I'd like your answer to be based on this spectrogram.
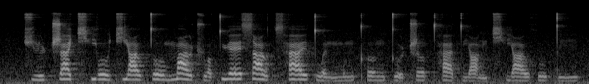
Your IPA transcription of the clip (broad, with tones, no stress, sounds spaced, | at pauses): t͡ɕ y˧˥ ʈ͡ʂ ä˥ t͡ɕʰ j o˥˧ ʊ̯ t͡ɕ j ɑ˥˧ ʊ̯ t̪ o˥˧ ʊ̯ m ɑ˥˩ ʊ̯ ʈ͡ʂ w ɔ˩ t̪ ɥ ɛ˥ s ɑ˥˩ ʊ̯ t͡sʰ a˥ ɪ̯ t̪ w ə̰˨˩ n m ʊ˧˥ ŋ t̪ʰ ɤ˥ ŋ t̪ ṵ˨˩ ʈ͡ʂ ɤ˥˧ t̪ʰ ä˥˩ t̪ j ɑ̰˨˩ ŋ t͡ɕʰ j ɑ˥˧ ʊ̯ x u˥˩ t̪ i˧˥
